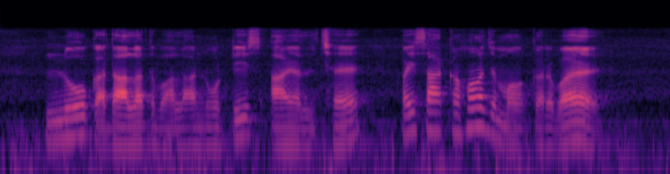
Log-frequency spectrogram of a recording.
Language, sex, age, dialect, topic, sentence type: Maithili, male, 51-55, Angika, banking, question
